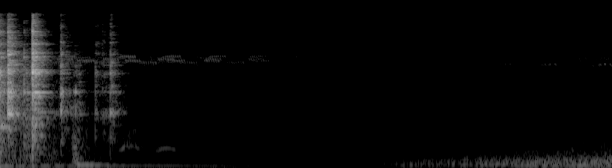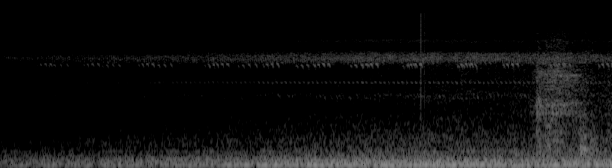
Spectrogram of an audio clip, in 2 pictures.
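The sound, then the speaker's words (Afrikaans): Faint clinking of dishes being washed up, a short cluster of clinks at the start, then near silence and a soft low wash of noise that slowly rises, with a thin high chirping above. “Kom, ek help jou gou om die skottel goed op te was.”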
